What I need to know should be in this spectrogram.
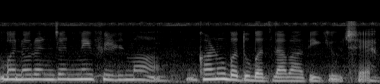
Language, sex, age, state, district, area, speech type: Gujarati, female, 30-45, Gujarat, Valsad, urban, spontaneous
